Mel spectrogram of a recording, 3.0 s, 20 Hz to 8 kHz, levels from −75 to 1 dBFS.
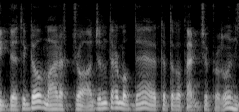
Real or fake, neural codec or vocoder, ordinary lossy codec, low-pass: fake; codec, 16 kHz, 0.5 kbps, FunCodec, trained on LibriTTS, 25 frames a second; none; 7.2 kHz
